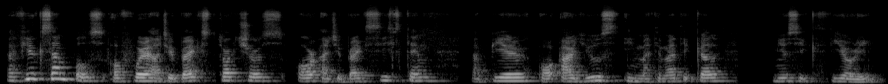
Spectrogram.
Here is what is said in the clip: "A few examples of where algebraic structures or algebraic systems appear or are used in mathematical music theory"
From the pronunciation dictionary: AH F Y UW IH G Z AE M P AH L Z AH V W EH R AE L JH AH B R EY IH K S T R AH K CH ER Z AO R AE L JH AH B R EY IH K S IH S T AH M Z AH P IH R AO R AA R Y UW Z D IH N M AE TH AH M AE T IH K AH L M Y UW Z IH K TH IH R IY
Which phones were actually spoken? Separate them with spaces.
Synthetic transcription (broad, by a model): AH F Y UW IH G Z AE M P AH L S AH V W EH R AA JH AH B R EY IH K S T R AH K CH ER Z AO R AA JH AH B R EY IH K S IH S T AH M AH P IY R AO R AA R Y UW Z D IH N M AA T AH M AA T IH K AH L M Y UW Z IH K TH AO R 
